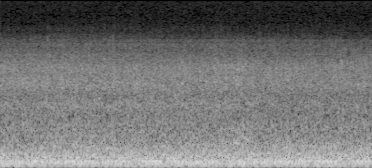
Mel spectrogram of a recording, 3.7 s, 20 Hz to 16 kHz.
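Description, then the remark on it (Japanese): A somewhat larger fishing boat passes from left to right, its engine droning steadily in a low continuous rumble with a faint tonal hum, blended with open outdoor ambience and no voices; recorded around 6:05 a.m. on 2 November 2011. “今船が左から右に、ちょっと大きめな漁船が、大きめといってもそんなに大きくもないですけど”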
